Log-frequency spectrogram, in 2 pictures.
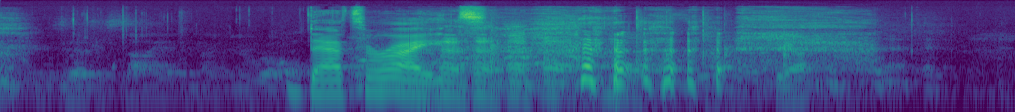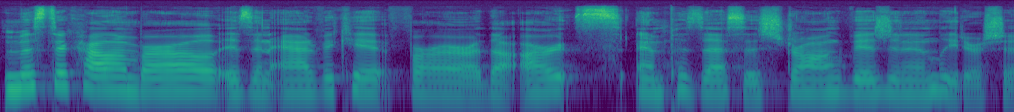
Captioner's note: laughter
